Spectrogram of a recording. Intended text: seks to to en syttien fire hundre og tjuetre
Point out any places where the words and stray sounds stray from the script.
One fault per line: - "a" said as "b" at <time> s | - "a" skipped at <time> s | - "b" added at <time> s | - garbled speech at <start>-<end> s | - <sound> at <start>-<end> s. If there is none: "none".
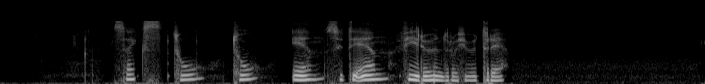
none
